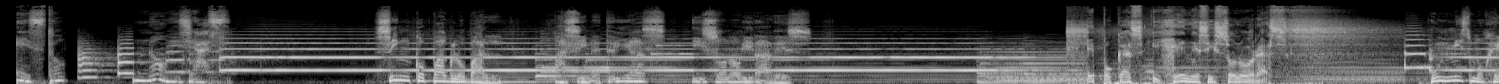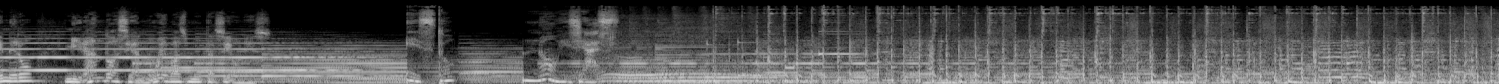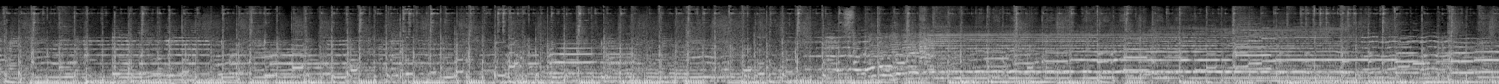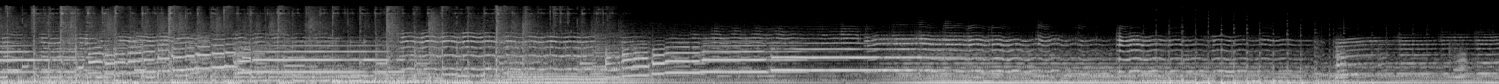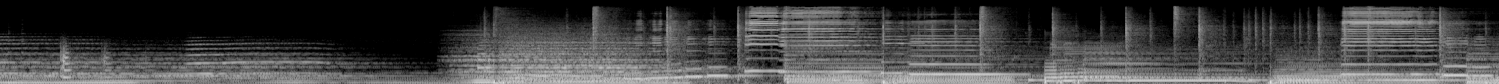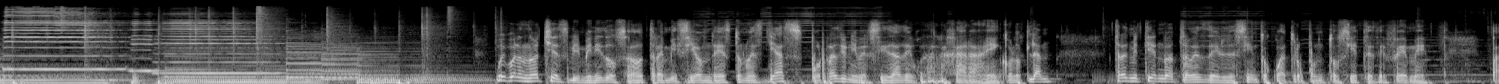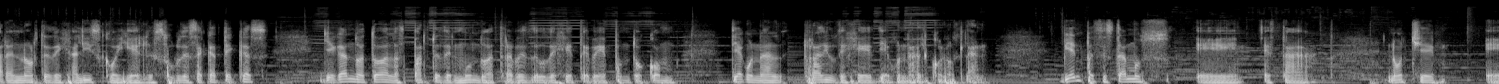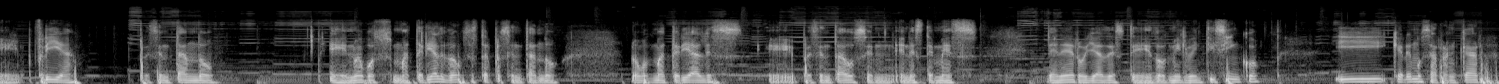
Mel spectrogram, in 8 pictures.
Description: guitarrista
trompetista brasileño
